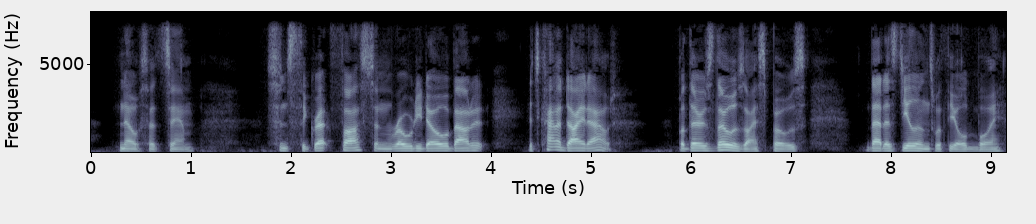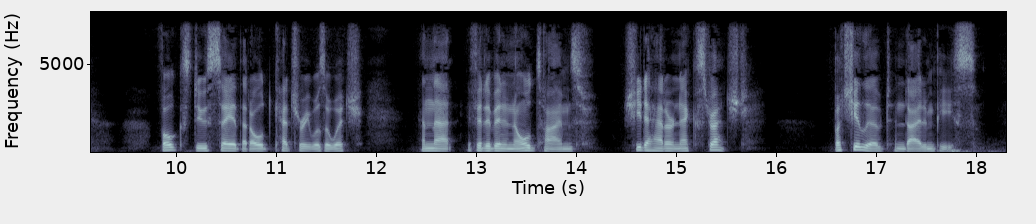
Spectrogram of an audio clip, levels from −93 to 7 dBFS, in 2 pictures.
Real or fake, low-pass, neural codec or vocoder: real; 7.2 kHz; none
